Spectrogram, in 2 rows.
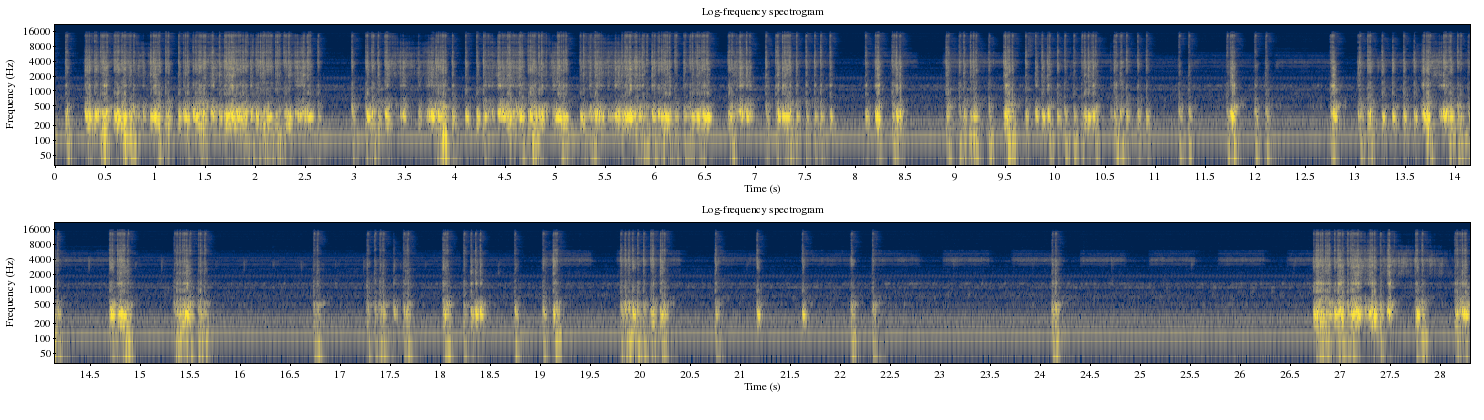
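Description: Hard disk drive inside a Dell Dimension 4700 desktop working: rapid clicking and rattling bursts of head seeks. They thin out to occasional clicks over a steady hum in the middle, then turn busy again near the end.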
